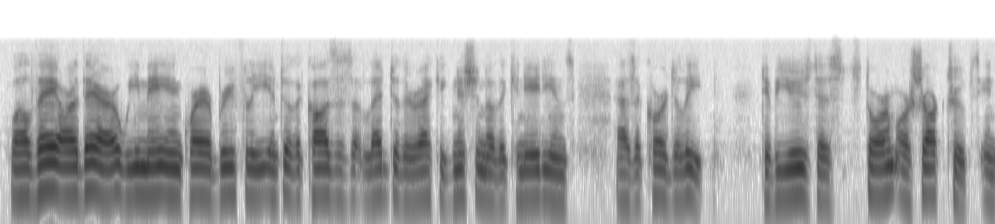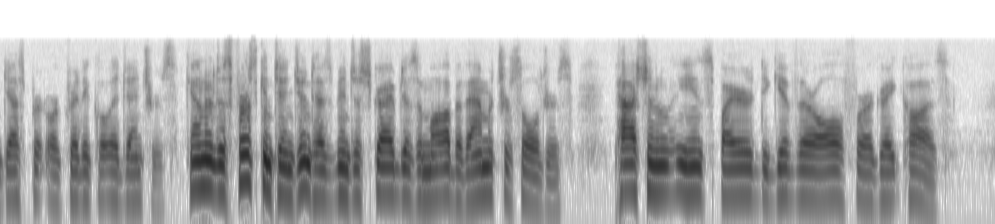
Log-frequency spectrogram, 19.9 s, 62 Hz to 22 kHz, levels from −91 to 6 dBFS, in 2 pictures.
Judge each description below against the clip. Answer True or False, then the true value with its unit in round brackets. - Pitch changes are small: True (2.0 semitones)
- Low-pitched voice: True (130 Hz)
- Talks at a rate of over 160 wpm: True (180 wpm)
